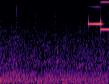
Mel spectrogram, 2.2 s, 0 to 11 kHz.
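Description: A 20th-anniversary Tamagotchi virtual pet starts a high electronic beeping tune near the end, single tones stepping from pitch to pitch.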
